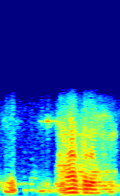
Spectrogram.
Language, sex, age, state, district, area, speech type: Kannada, male, 18-30, Karnataka, Gadag, urban, conversation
